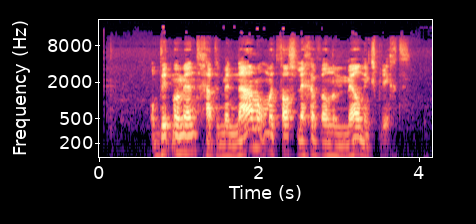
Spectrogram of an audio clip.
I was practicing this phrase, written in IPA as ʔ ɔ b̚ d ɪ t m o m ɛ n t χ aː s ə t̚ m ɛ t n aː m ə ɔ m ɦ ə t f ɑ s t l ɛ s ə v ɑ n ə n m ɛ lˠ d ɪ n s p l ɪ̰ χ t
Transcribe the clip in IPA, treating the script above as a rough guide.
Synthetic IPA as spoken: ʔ ɔ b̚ d ɪ t m o m ɛ n t χ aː t ə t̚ m ɛ t n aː m ə ɔ m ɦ ə t f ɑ s t l ɛ χ ə v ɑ n ə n m ɛ lˠ d ɪ ŋ s p l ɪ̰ χ t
